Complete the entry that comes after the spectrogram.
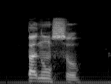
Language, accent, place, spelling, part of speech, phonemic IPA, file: French, France, Lyon, panonceau, noun, /pa.nɔ̃.so/, LL-Q150 (fra)-panonceau.wav
- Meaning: 1. plaque (small sign) 2. escutcheon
